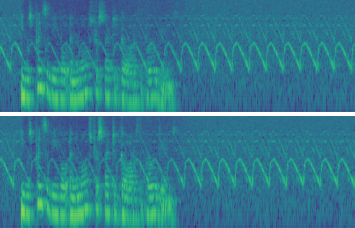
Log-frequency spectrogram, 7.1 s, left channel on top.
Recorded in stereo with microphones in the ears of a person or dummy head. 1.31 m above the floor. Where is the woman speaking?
5° left (ahead or behind), 0.9 m; by 3.5 s 50° right (ahead or behind), 2 m.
